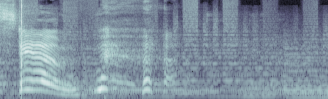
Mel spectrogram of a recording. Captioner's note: laughs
